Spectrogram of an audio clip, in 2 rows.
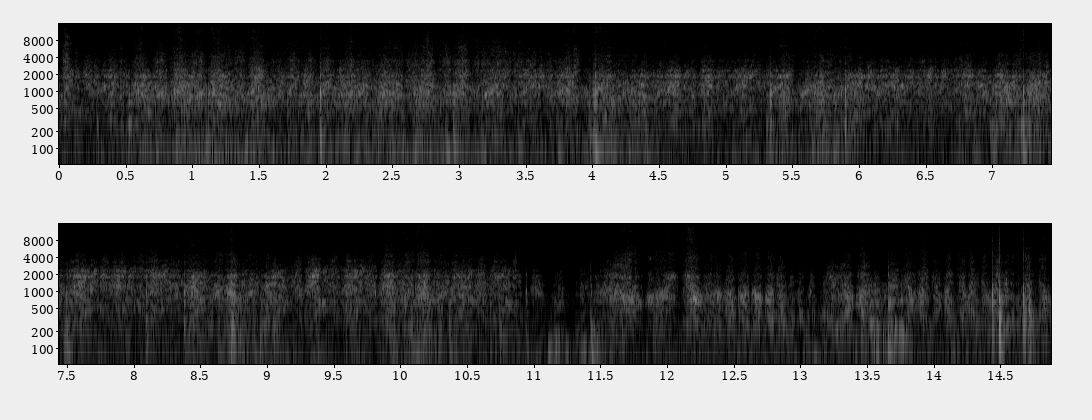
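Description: Fingernails scratch fast across the faces of a hollow cardboard Kleenex tissue box with a dispensing slot. The dry, raspy scratching runs almost continuously, centred in the mid range around 1 kHz with some brighter grit on top. The level stays steady apart from a brief dip near the 11-second mark.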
